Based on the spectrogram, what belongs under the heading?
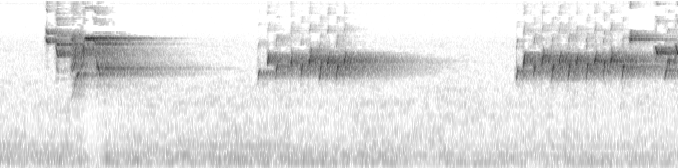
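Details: Three loud phrases from a European goldfinch singing Widani style: a descending jangling burst, then a rolling buzzy trill that fades, then a quick twittering run, with quiet gaps between. Background is nearly silent.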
